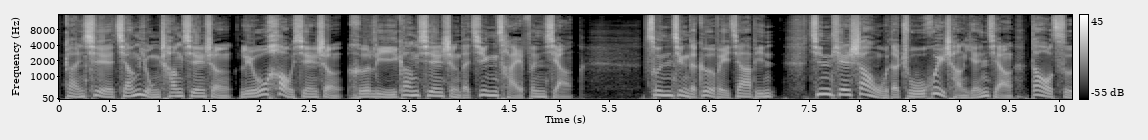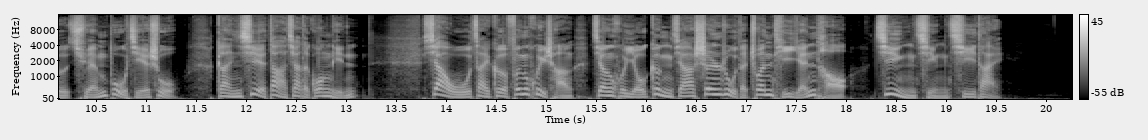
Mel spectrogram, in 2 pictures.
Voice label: 男 会议画外音 中文

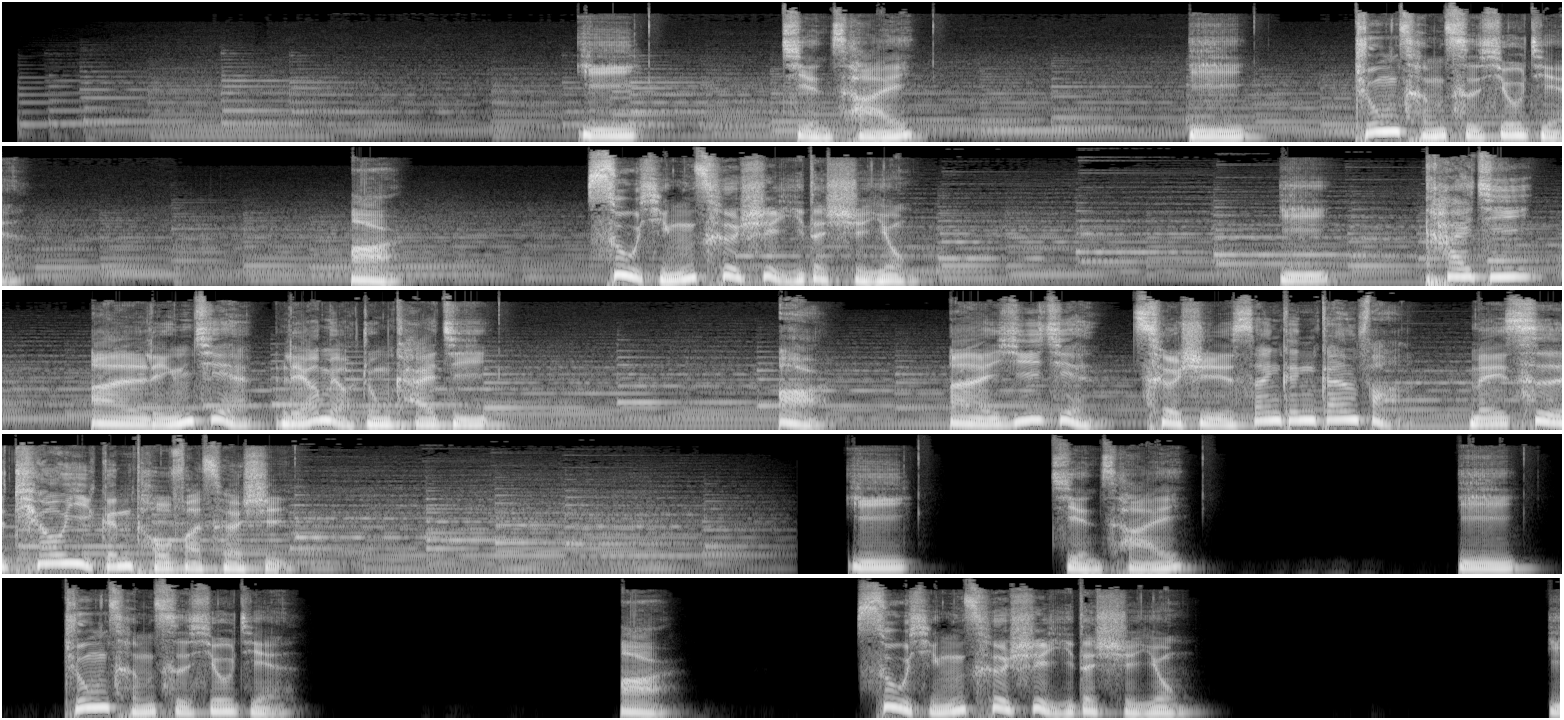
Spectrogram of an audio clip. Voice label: 男 解说专题 烫发流程标准; 博菲丝烫发流程标准

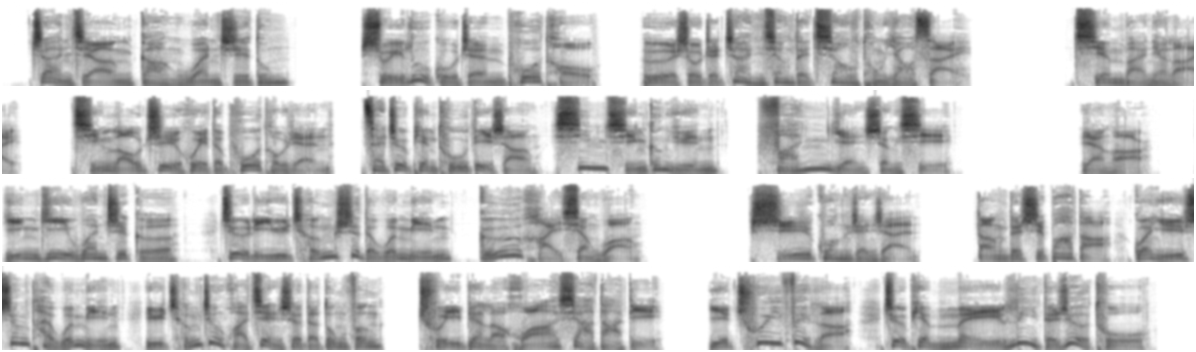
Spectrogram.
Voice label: 男, 城市地区宣传; 生态筑新镇

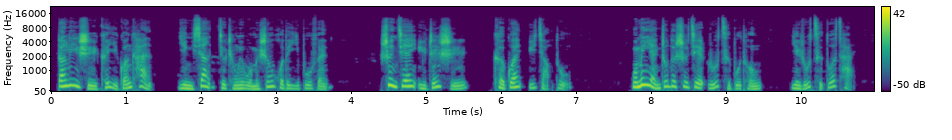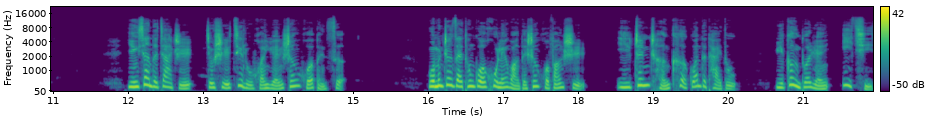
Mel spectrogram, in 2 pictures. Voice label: 女 非播音腔讲述; 图猫

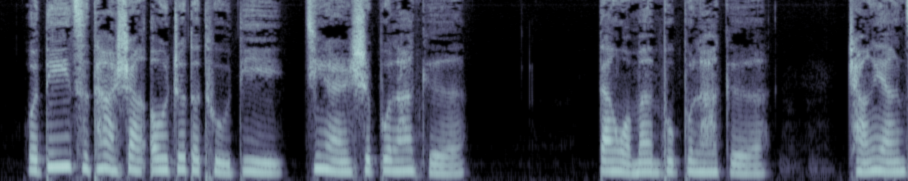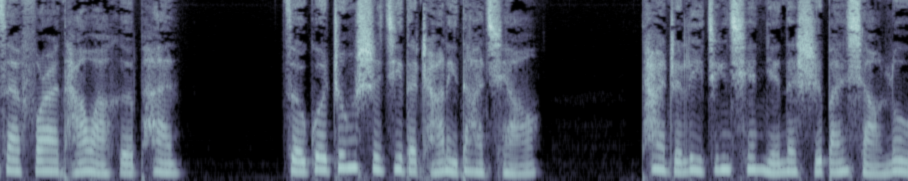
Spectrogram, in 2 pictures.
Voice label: 女 自白; 欧洲布拉格个人艺术展

